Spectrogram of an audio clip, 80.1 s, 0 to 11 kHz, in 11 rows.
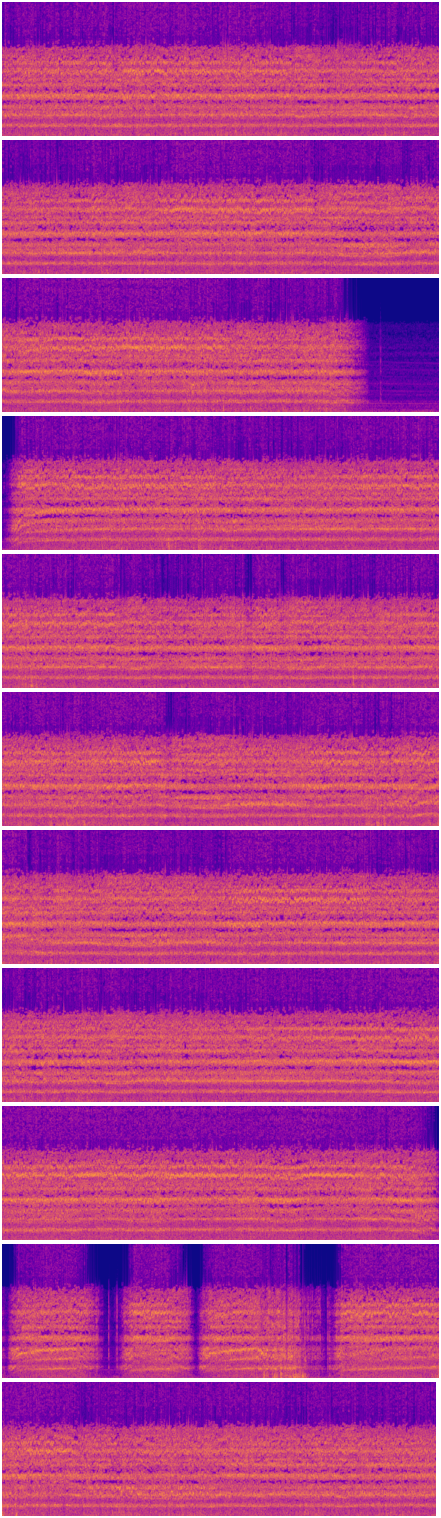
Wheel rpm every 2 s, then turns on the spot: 230, 230, 230, 230, 240, 230, 220, 220, 230, 230, 40, 160, 230, 230, 230, 230, 230, 230, 230, 220, 220, 230, 250, 220, 230, 230, 220, 230, 230, 210, 220, 230, 190, 120, 120, 120, 220, 220, 220, 230.
none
